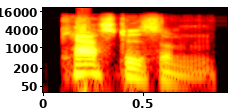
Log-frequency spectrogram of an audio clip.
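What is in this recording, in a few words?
"casteism", American English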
